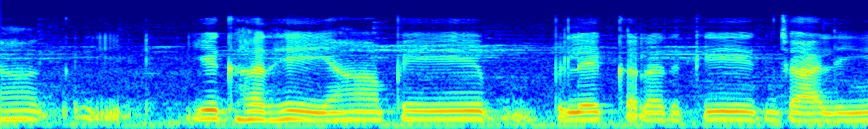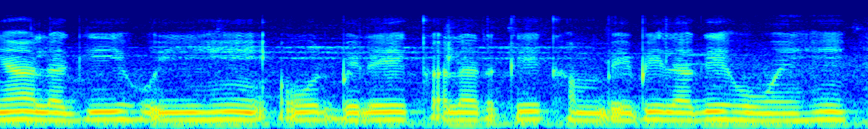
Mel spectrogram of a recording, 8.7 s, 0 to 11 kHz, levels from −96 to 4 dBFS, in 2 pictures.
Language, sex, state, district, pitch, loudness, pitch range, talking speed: Hindi, male, Jharkhand, Jamtara, 160 Hz, -31 LUFS, 155-165 Hz, 150 wpm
